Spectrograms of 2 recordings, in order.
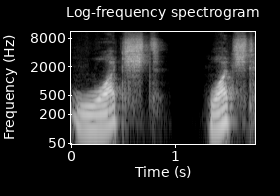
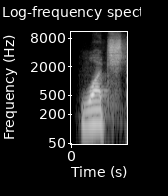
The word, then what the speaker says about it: watched: So watched him is a T, watched him, watched him.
